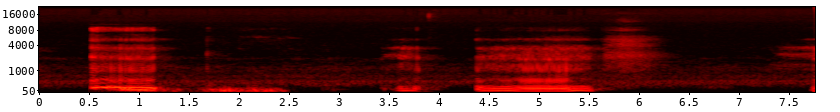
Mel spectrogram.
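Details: A sleeping 100 lb muscular dog with a chronic crusty nose snores loudly: low rattling snores with snorting, about 16 breaths a minute, separated by quieter breathing.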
